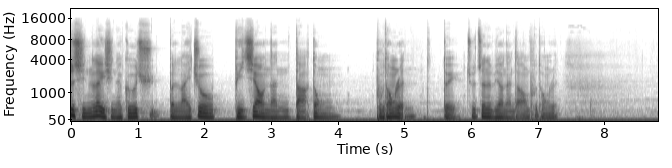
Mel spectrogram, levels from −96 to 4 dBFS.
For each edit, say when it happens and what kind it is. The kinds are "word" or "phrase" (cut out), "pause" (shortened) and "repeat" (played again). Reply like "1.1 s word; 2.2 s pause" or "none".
none

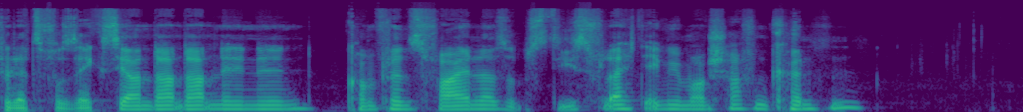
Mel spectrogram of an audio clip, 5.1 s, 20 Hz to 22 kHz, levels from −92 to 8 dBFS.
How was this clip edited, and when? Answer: 0.9 s repeat; 1.6 s pause; 3.5 s word

